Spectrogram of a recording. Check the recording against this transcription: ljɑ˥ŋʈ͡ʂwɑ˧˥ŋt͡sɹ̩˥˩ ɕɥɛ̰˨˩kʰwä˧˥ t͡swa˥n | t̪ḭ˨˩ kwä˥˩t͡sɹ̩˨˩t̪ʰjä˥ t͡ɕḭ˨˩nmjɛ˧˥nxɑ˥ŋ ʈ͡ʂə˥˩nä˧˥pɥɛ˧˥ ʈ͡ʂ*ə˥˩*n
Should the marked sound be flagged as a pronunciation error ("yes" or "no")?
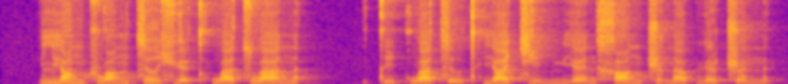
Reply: yes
